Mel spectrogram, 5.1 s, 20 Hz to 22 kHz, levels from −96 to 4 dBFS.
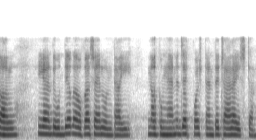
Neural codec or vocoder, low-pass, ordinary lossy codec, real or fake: codec, 24 kHz, 0.9 kbps, WavTokenizer, medium music audio release; 7.2 kHz; none; fake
